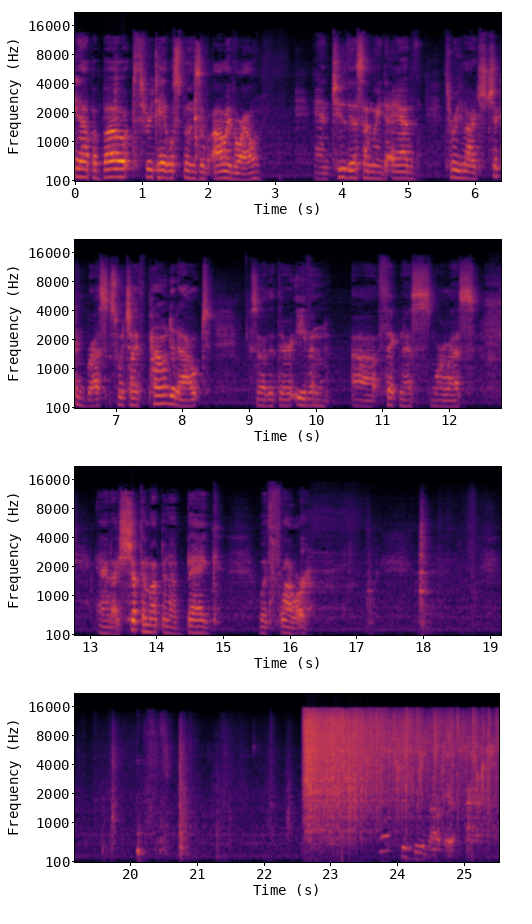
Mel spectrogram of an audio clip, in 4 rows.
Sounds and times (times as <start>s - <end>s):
Speech: 0.0s - 2.8s, 3.6s - 12.5s, 13.1s - 16.4s, 23.7s - 25.4s.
